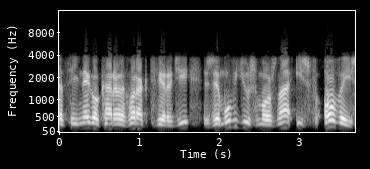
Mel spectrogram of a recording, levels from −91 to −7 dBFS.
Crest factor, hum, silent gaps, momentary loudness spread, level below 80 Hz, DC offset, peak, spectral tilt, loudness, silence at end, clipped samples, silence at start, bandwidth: 16 dB; none; none; 8 LU; under -90 dBFS; under 0.1%; -4 dBFS; -5 dB/octave; -19 LUFS; 0 s; under 0.1%; 0 s; 4.8 kHz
